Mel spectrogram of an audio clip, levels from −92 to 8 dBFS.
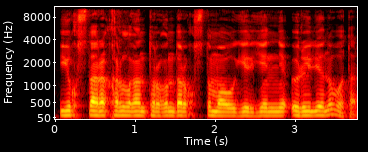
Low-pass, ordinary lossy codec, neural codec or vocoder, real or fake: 9.9 kHz; none; none; real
